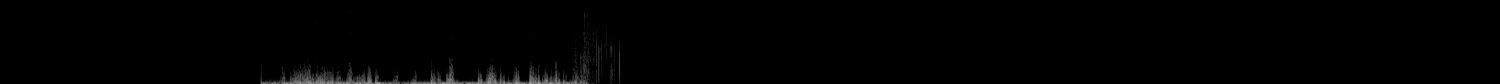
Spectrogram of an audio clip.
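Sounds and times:
bamboo ear pick at the right ear canal entrance: 2.6 - 6.0.

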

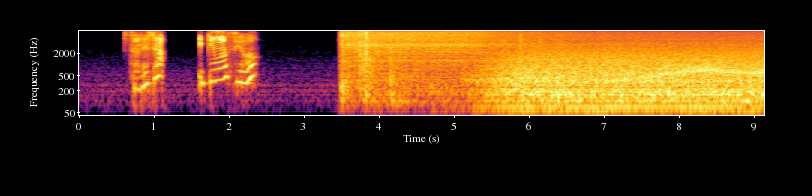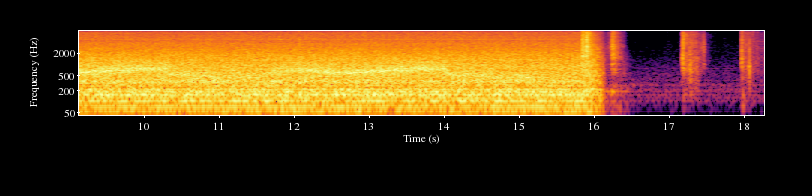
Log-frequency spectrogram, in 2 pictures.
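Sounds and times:
speech: 0.8 - 2.5
air shower strong wind blast: 5.2 - 16.2.

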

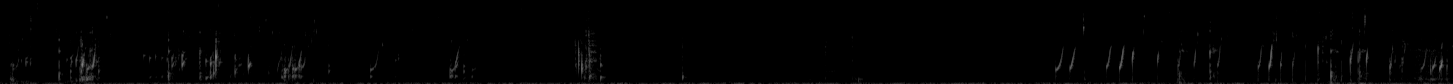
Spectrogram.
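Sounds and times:
bubbles: 0.0 - 4.8, 10.6 - 14.5.

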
